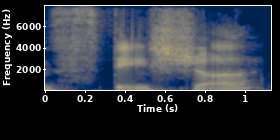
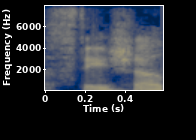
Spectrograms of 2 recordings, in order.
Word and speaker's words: Stacia: I'm Staca Staca like Anna. Staca, no Anna.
